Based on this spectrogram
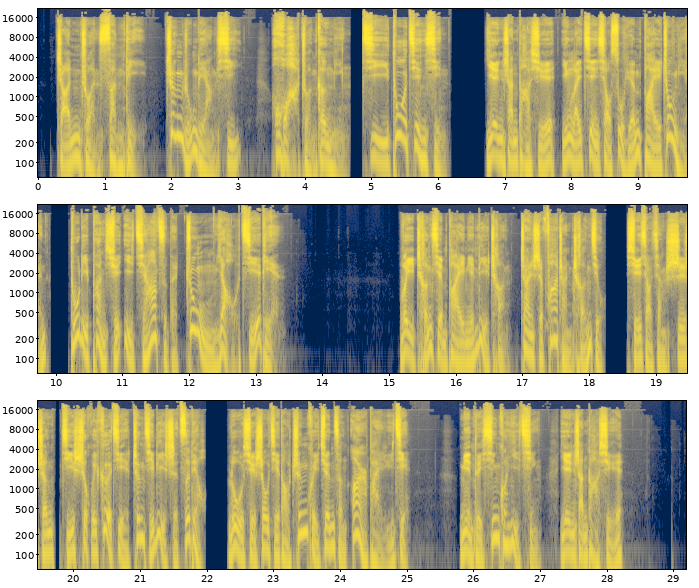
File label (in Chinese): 男-学校旁白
